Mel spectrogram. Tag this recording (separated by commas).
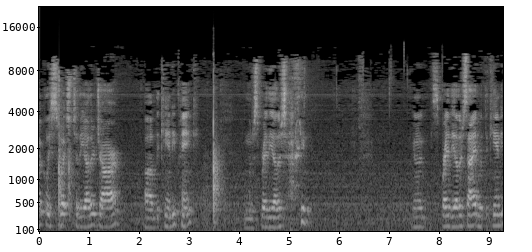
Speech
